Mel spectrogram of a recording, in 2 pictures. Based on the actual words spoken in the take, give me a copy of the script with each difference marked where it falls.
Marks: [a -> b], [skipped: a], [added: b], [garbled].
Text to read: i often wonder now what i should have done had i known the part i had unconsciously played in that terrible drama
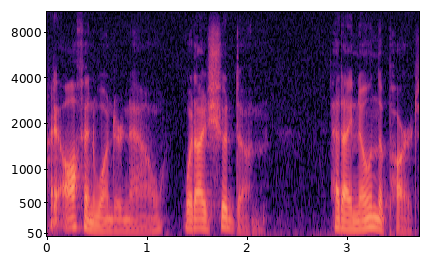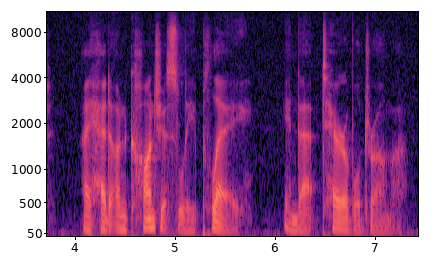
i often wonder now what i should [skipped: have] done had i known the part i had unconsciously [played -> play] in that terrible drama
